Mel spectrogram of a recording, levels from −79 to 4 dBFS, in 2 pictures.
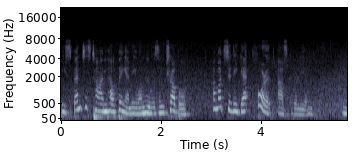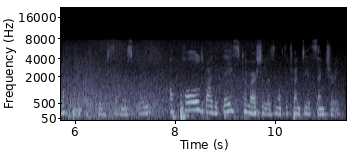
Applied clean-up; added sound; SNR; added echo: none; Ocean; 13 dB; reverberation time 0.5 s.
